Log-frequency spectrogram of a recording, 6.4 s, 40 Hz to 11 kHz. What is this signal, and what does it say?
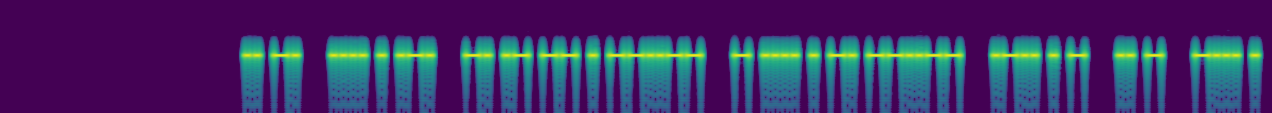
Morse code, heard as a keyed tone, about 50 wpm, 700 Hz. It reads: IN HER NAME, THEN, LET IT BE
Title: Sentences from Top 500 Words 50wpm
